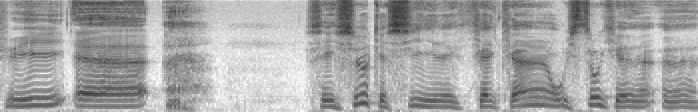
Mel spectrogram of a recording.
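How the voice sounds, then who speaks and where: A man talks very slowly at a high pitch, with ordinary pitch variation. Long pauses come often. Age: 80s+. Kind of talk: interview.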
